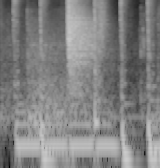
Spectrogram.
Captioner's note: clap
